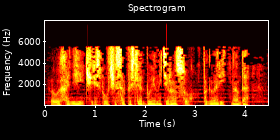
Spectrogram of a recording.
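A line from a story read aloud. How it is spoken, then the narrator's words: Whisper. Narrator (Russian): капитан шепнул Кате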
